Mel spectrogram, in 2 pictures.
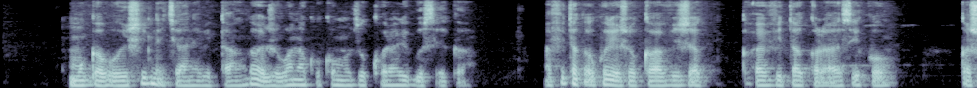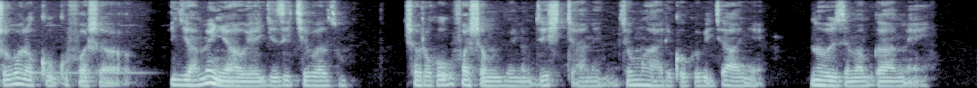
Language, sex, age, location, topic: Kinyarwanda, male, 18-24, Kigali, health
